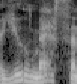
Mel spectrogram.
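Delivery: acted screaming. Retelling screaming at the guards taking the baby: retelling screaming at social workers. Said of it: "I was screaming at them".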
